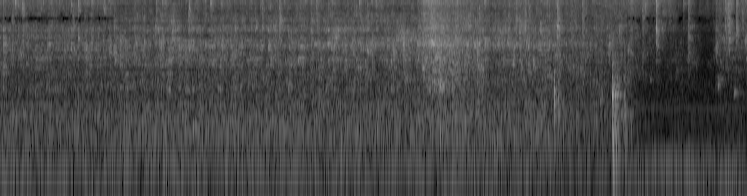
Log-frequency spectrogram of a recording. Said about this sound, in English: turning off and turning on the cold water tap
